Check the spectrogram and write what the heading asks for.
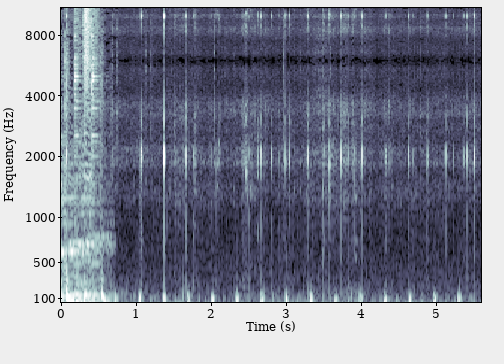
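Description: Background music cutting off within the first second. After that, a mountain bike rolls along a paved road: irregular low thumps and light clicks several times a second, with some wind noise.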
